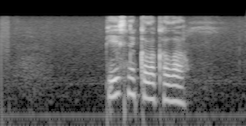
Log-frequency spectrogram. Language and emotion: Russian, neutral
